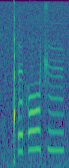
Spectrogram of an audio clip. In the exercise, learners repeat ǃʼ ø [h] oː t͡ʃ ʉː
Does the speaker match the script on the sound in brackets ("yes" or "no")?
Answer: yes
